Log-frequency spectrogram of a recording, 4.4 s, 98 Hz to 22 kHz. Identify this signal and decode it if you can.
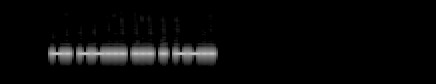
Morse code, heard as a keyed tone, about 36 wpm, 700 Hz. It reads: N7SEZ
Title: USA Call Signs - 5 Characters - Repeated 2x - 35wpm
